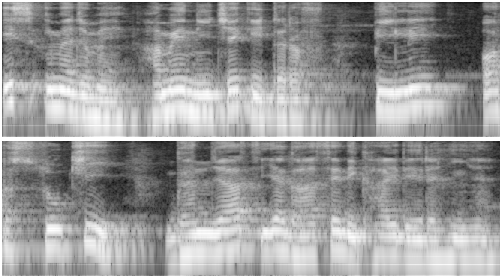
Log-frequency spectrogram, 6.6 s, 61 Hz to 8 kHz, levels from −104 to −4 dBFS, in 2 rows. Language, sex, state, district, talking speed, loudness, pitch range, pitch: Hindi, male, Uttar Pradesh, Lalitpur, 155 wpm, -15 LUFS, 125-160 Hz, 150 Hz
